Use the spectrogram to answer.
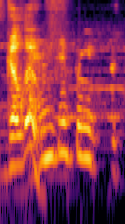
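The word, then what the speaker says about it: Galuf: And yes, I'm going with the 14 pronunciation of that name. Which is Galuth.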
